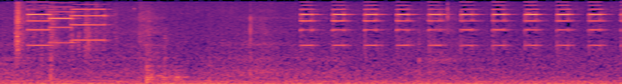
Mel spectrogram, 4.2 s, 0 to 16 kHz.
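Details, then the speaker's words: ESC on Orange RX3SM receiver, throttle lead swapped into rudder channel and powered on: initialization tones then fast string of short high beeps; high throttle warning. "i'm going to power it back on you'll hear the esc initialize and give me a high throttle warning"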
